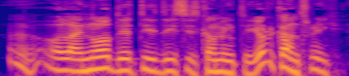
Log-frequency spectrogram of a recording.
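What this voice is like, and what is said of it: Put-on Russian accent. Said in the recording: “Actually, he spoke Russian. Why am I doing him in an accent?”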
